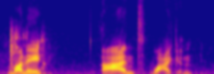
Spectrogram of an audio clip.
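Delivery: awkward, garbled pronunciation. Voicing a goblin who speaks broken Common, demanding money and wagon. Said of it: "speaks in, in, in rubbish common".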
